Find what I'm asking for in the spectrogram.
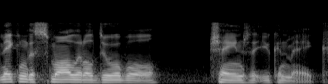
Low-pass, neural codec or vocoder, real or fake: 7.2 kHz; none; real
